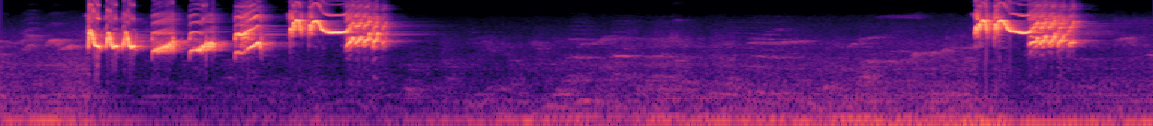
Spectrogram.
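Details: Orange-headed thrush song from North Bali, Singaraja, played to stimulate a kept bird's singing: a rapid series of high, buzzy, warbling notes for two seconds, a long pause with low hum, then another short whistled phrase.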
